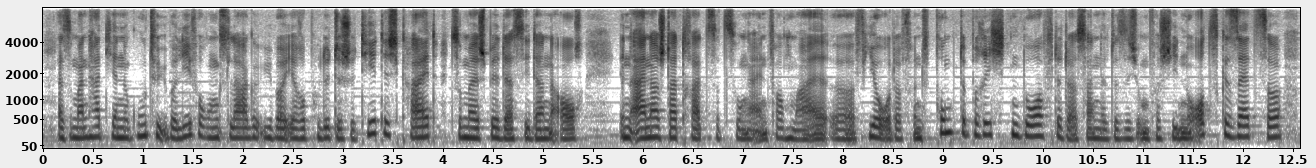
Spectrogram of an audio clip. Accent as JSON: {"language": "German", "town": "Gotha", "region": "Thuringia", "country": "Germany", "tie": "born or raised there", "said": "Wenn ich es jetzt mit Gotha, meiner Heimatstadt, vergleiche, auf jeden Fall viel besser."}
